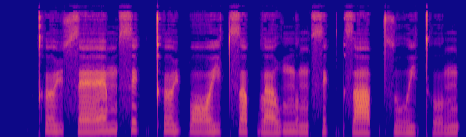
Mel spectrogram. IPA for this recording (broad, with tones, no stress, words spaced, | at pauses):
kʰɵ˨ɥ sɛː˨˥m sɪ˥k̚t̪ʰɵ˧ɥpɔː˨˧j t͡sɐ˧p̚lɐ˨˥w n̪ʊ˧ŋsɪ˨k̚ t͡saː˨p̚t͡suː˨jt̪ʰʊ˨˥ŋ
